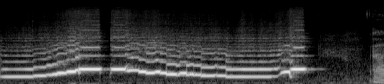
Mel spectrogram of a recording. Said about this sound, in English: Yeah, it's a good whistle. And cheap for a low whistle.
